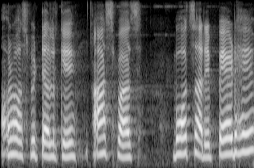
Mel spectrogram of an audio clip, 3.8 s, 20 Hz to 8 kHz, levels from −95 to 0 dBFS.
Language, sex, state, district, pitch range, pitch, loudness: Hindi, female, Uttar Pradesh, Jyotiba Phule Nagar, 230-280 Hz, 260 Hz, -14 LUFS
